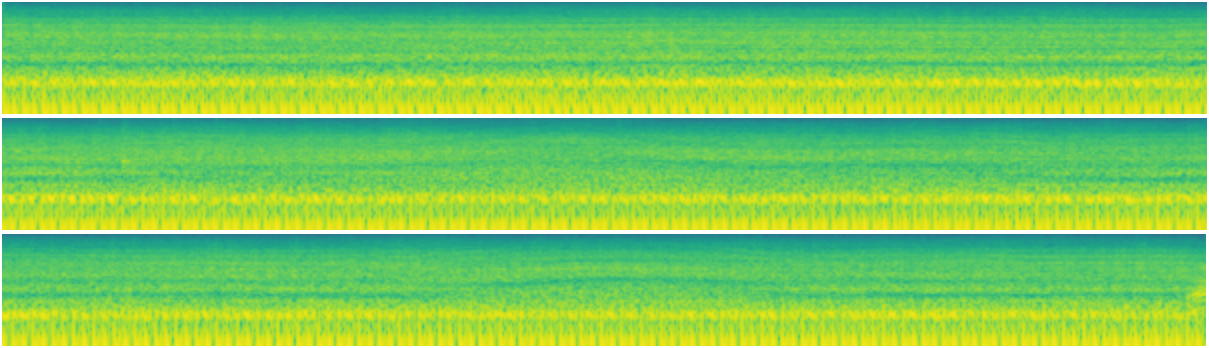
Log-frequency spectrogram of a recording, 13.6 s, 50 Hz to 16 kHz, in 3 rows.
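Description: Caterpillar D11 bulldozer pushing close to 100 tons of dirt, a steady, loud, low diesel engine drone with a deep rumble that holds evenly throughout, no voices.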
